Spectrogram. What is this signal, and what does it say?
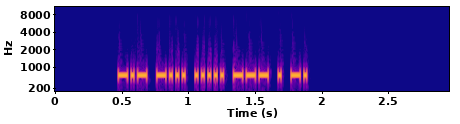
Morse code, heard as a keyed tone, about 52 wpm, 700 Hz. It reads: KB5OEN
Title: USA Call Signs - 6 Characters - 3x Character Spacing - 50wpm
